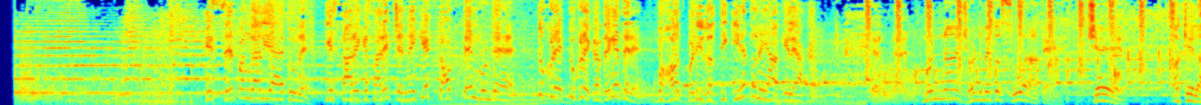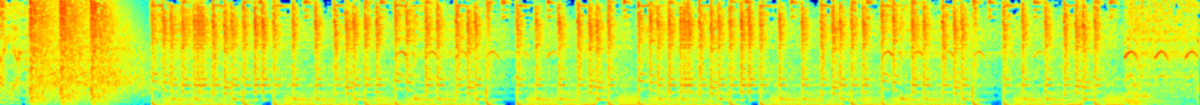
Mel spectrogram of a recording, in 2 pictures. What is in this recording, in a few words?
dialogue bgm; rajnikant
